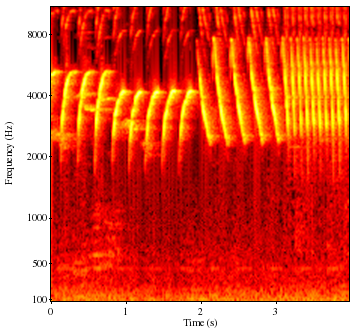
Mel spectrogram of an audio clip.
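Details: Canary song starting with evenly spaced arching whistled notes, then quicker steep downward sweeps, closing in a tight fast rattle of high notes.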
